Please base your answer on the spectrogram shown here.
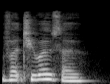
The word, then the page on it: virtuoso: British English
